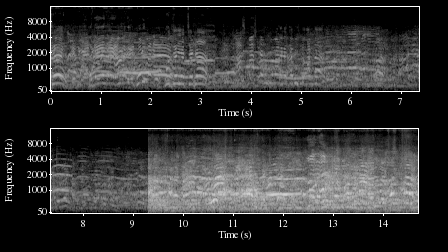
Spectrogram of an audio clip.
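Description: A crowd of men and women shout and talk over one another close by.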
